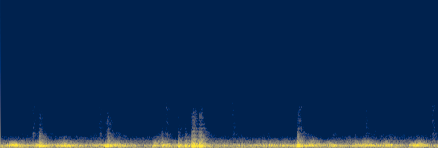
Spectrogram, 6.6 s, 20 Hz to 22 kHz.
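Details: Fetal Doppler ultrasound at 18 weeks of pregnancy at a birth center: muffled, pulsing whooshing fetal heartbeat with occasional louder scraping from probe movement.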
